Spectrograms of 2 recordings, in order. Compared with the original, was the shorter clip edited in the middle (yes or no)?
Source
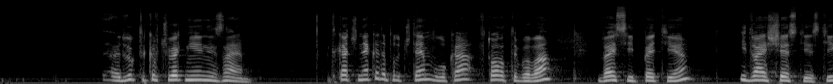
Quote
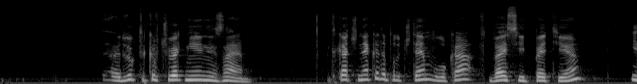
yes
